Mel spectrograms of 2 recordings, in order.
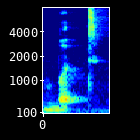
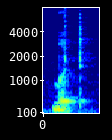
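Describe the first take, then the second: First: The final t is hard and strongly released. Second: The final t is light and soft. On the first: "It's not that English standard English t" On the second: "as light as I'm saying mut"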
